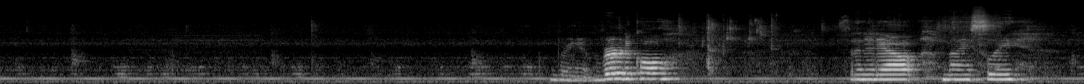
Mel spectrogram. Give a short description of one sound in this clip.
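Wet clay squishes softly under fingers.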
